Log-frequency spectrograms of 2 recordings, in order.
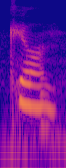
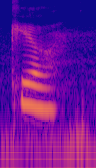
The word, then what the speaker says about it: kiln: Word kiln, often said kiln, should be kill.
